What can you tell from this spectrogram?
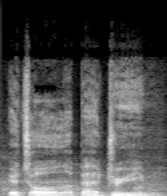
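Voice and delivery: slow silly monster murmur; dumb monster voice. Acted. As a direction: drag it out like a dim monster. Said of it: "this dumb monster voice".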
